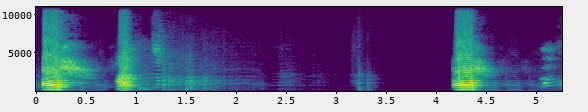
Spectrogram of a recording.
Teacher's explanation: ہا ہے حلق کا درمیانی حصہ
